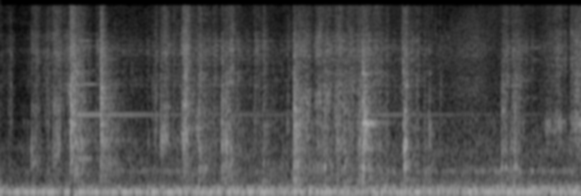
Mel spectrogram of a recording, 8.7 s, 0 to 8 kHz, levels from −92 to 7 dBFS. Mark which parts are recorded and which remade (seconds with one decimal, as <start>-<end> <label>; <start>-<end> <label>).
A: 0.0-1.1 remade; 1.1-8.7 recorded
